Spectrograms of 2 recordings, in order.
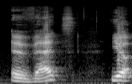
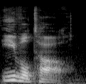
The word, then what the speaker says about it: Yveltal: i say evil tall they're telling me it's pronounced event till yvette yo i know a vet's your x-man but that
